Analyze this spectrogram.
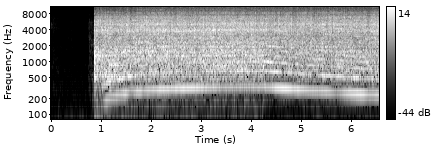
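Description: XIMA CA-28 magnetic drill's 1.5 kW brushed commutator motor switched on, spinning up with a quickly rising whine about a second in, then running very loud, a whine over a harsh rushing noise. The owner takes the noise for a sign that the brushes and bearings need replacing.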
